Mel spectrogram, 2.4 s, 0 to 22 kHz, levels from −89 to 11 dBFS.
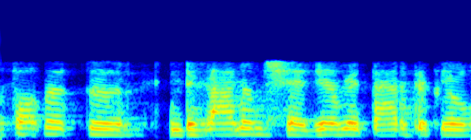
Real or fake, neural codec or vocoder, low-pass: fake; codec, 32 kHz, 1.9 kbps, SNAC; 3.6 kHz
